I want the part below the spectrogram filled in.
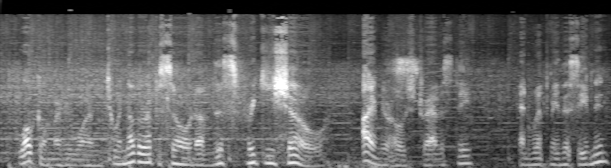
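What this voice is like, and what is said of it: Creepy put-on voice. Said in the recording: “doing that creepy voice”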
